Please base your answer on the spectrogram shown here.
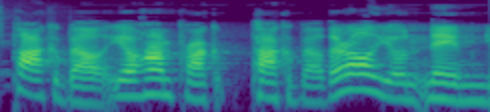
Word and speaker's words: Pachelbel: by a German guy who I'm going to mispronounce his name. Johann something? Oh, Pachelbel. Yeah, but they do like a... Pachelbel. It's Pachelbel.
